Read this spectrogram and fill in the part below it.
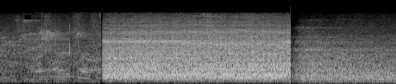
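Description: A subway train rushes past loudly.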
